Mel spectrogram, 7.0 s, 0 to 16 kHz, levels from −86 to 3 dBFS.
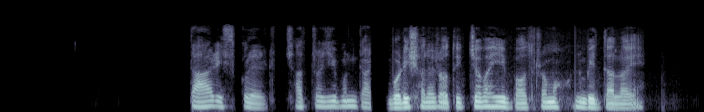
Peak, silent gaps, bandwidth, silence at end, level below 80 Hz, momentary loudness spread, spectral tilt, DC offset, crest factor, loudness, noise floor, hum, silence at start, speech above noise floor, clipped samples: -6 dBFS; 2.37-2.41 s, 3.72-3.85 s; 7.4 kHz; 0.6 s; -50 dBFS; 9 LU; -7.5 dB/octave; under 0.1%; 18 dB; -22 LUFS; -62 dBFS; none; 1.9 s; 41 dB; under 0.1%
